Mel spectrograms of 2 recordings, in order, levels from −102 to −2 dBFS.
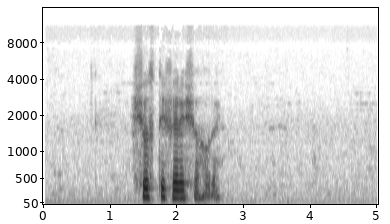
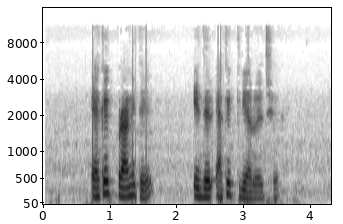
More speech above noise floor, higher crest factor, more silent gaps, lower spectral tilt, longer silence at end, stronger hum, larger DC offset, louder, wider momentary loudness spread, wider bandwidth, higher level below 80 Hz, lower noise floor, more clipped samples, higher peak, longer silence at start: about the same, 41 dB vs 41 dB; about the same, 24 dB vs 20 dB; neither; first, -9 dB/octave vs -7.5 dB/octave; first, 2.35 s vs 0.8 s; first, 50 Hz at -60 dBFS vs none; neither; second, -25 LUFS vs -19 LUFS; first, 21 LU vs 14 LU; about the same, 10.5 kHz vs 11 kHz; second, -62 dBFS vs -48 dBFS; first, -65 dBFS vs -59 dBFS; neither; second, -6 dBFS vs 0 dBFS; first, 1.35 s vs 0.75 s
